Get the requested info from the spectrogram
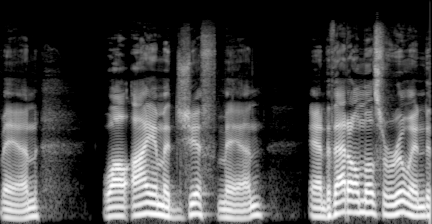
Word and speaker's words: GIF: I will fully admit that JIF is the correct term. The guy who invented it has said it is JIF. It's a hard J sound.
